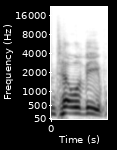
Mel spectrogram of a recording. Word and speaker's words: Tel Aviv: Tel Aviv? All right. I looked for a church in Tel Aviv.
